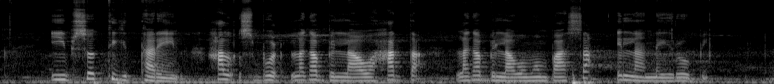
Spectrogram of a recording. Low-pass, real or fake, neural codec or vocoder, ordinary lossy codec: none; real; none; none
